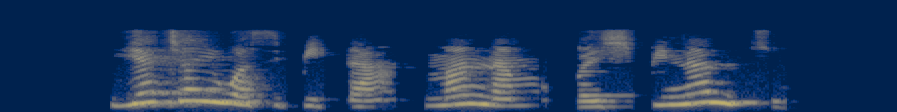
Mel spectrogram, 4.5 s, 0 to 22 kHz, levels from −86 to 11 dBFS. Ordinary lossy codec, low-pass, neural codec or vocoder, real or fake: MP3, 48 kbps; 7.2 kHz; none; real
